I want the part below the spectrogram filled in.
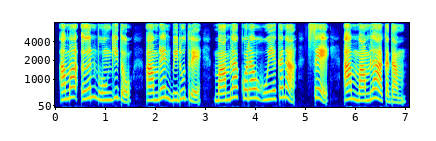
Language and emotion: Santali, neutral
